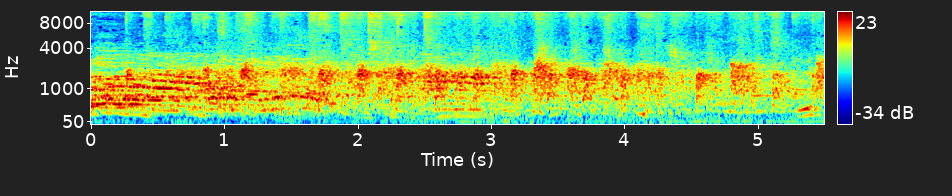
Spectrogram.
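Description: A loud, sustained burst of audience applause, dense and steady clapping from many hands lasting several seconds, with faint voices mixed in.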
